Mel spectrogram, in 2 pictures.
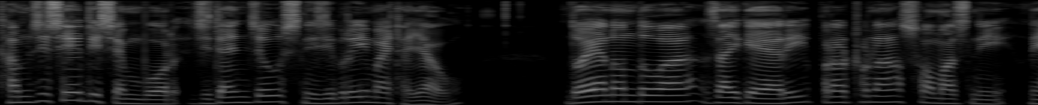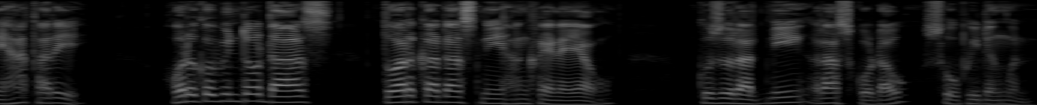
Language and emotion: Bodo, neutral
